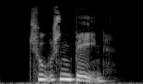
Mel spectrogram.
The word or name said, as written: TUSINDBEN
